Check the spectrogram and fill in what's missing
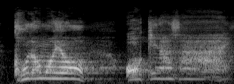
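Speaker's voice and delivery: put-on a high, loud call to wake the dead child; Jesus's loud call. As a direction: call the girl up from death, high and strong. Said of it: "叫んで言われました".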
